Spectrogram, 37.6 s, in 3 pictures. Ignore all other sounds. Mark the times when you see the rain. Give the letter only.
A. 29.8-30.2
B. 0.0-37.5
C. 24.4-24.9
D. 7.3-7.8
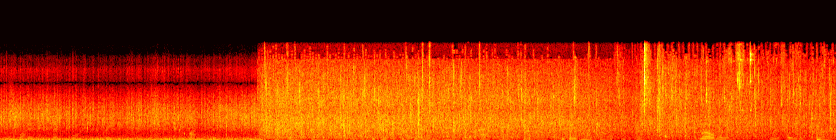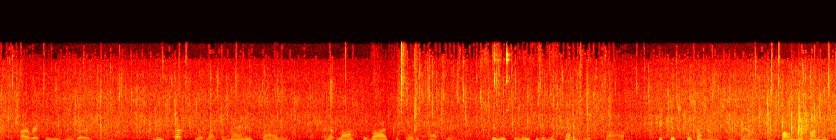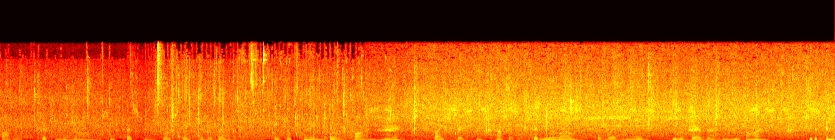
B.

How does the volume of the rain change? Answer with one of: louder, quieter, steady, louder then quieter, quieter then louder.
quieter then louder.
